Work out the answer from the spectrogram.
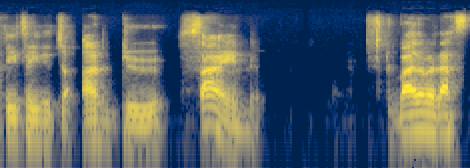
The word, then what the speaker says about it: sine: And to find theta, you need to undo sine. And by the way, that's not sin, it's pronounced. The full proper word is sine. And that's how we pronounce it. Make sure you don't say sin.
